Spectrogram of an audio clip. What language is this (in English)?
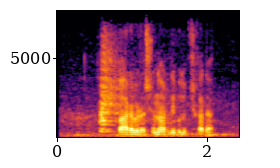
Uzbek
